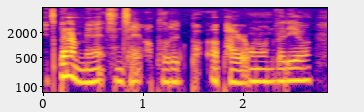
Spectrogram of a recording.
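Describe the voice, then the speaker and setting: Quiet speech at a fairly quick pace. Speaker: gaming YouTuber. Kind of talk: video commentary on game leaks.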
